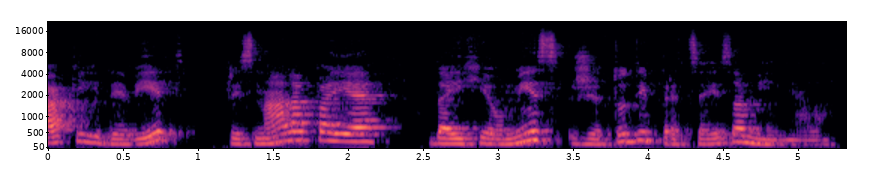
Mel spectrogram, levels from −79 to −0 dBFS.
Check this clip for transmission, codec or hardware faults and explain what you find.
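One fault runs through the whole speech clip: overdone noise removal. Noise reduction set too strong mutes bands near its noise estimate, leaving twinkling specks in near-silence.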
